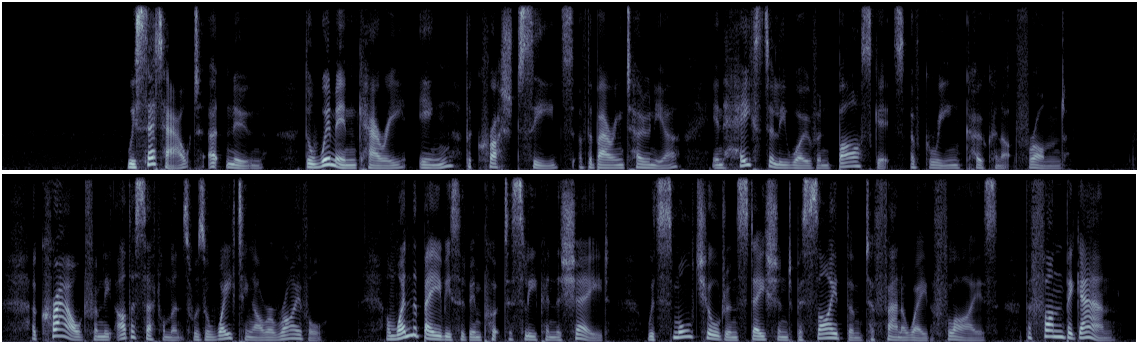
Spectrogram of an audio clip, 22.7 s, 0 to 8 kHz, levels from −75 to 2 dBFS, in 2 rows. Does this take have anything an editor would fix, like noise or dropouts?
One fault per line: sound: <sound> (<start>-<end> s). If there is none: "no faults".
no faults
